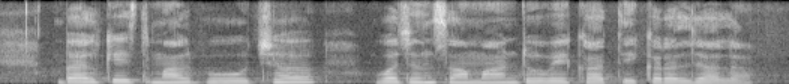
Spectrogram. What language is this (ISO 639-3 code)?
bho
